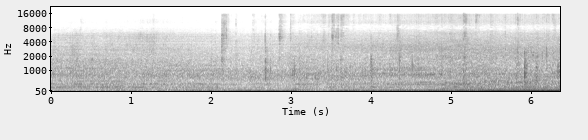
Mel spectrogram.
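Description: A car engine running close by, its low rumble growing steadily louder as the car draws nearer, with a few light clicks in the first half.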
